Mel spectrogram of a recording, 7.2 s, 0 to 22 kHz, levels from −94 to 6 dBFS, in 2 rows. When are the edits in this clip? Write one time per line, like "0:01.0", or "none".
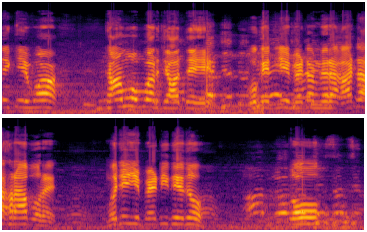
0:02.0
